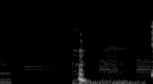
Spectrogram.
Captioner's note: laughs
